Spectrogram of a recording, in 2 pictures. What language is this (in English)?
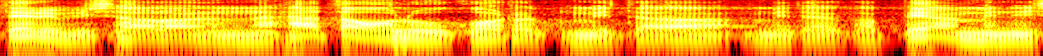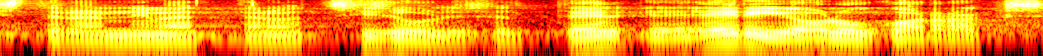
Estonian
